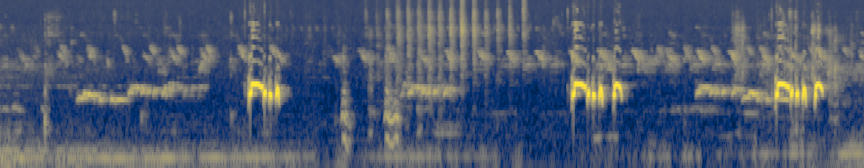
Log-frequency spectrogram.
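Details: Local zebra dove making a strange call: loud, rapid curled coos in tight bursts about every four seconds, between softer flat cooing phrases, with faint high chirps and a low hum behind.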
